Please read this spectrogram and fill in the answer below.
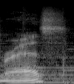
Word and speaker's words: Mraz: we thought it's Jason Mraz so just a very soft M and you can also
